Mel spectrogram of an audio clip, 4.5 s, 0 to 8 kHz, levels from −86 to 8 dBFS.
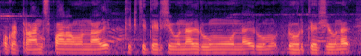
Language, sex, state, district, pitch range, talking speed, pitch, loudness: Telugu, male, Telangana, Mahabubabad, 125-135 Hz, 160 wpm, 130 Hz, -18 LUFS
